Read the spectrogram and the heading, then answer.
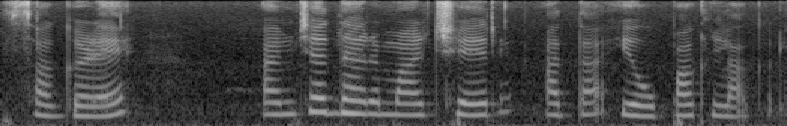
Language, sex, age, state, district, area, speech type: Goan Konkani, female, 18-30, Goa, Ponda, rural, spontaneous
